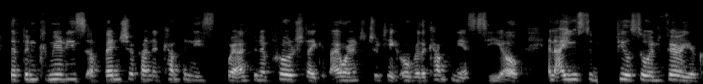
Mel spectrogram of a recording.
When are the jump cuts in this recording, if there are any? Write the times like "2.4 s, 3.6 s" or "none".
6.0 s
